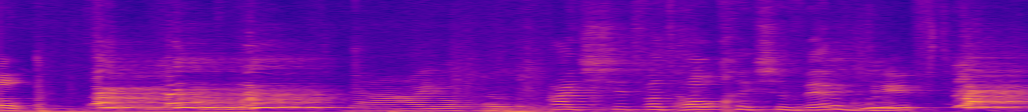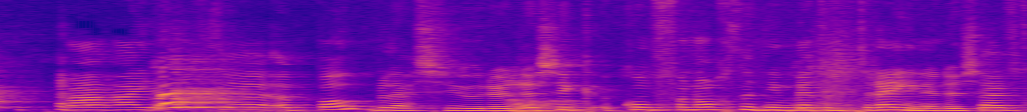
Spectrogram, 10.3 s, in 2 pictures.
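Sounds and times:
speech: 0.0 - 0.7, 2.4 - 10.2
dog barking: 0.4 - 1.8, 4.8 - 6.4.

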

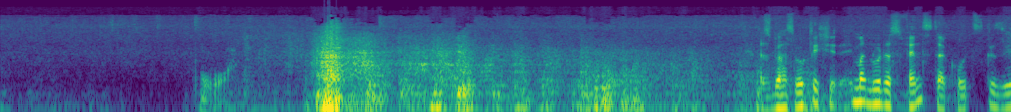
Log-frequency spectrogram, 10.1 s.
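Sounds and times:
rain from thunderstorm video: 0.0 - 10.1
speech: 2.0 - 3.2, 7.7 - 10.1
thunder from thunderstorm video: 2.3 - 8.7.

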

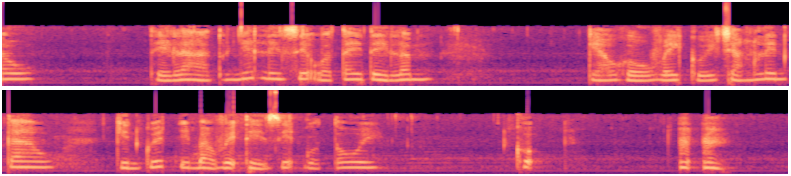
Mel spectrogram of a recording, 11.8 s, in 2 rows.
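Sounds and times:
speech: 1.2 - 3.5, 4.4 - 8.8, 9.8 - 10.0, 11.0 - 11.4
deliberate throat clearing: 10.9 - 11.4.

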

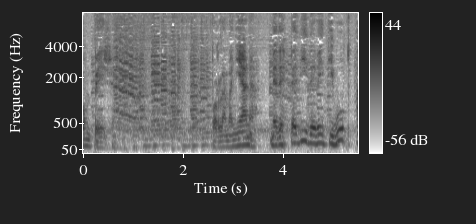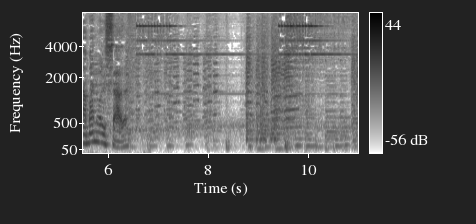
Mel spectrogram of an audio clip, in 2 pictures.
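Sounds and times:
speech: 0.0 - 0.8, 2.6 - 6.6
telephone ringing: 6.4 - 11.0.

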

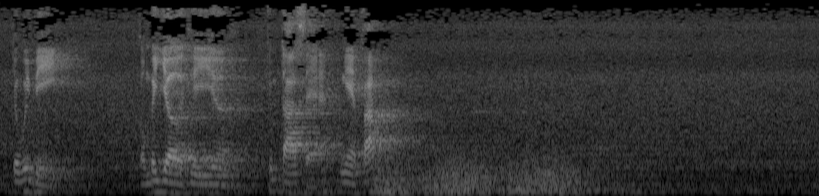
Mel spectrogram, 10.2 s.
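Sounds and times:
speech: 0.2 - 0.9, 1.8 - 5.1
thunder rumbling during a rainstorm: 3.5 - 9.8.

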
